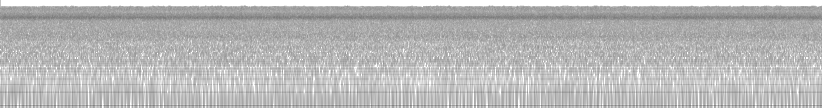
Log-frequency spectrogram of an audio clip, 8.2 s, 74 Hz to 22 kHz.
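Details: 2013 Ford EcoBoost 1.6 L idling after mass air flow sensor cleaning fixed rough, unstable idle: low, steady hum with even pulse about two and a half per second, no stumbles; smooth settled idle.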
